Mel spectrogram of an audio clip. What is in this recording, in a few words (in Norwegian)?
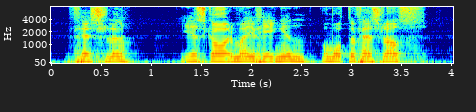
"fesle", Numedalsmål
